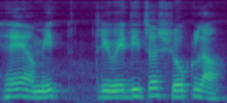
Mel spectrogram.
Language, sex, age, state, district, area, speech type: Marathi, male, 18-30, Maharashtra, Yavatmal, rural, read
